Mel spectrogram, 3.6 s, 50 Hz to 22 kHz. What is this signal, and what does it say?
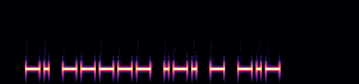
Morse code, heard as a keyed tone, about 26 wpm, 700 Hz. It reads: N0RTK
